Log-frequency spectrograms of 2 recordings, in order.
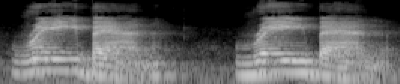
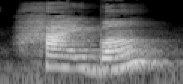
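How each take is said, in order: First: "Ray-Ban" as "RAY-ban", curled R; falling English "Ray-Ban". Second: "Ray-Ban" as "HAI-ban", louder and higher; H sound opening "Ray-Ban"; rising Portuguese-style "Ray-Ban"; Brazilian R. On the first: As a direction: model "Ray-Ban" with American R. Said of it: "eles falam Ra". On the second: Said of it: "a gente fala o Ra". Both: Shown as a demonstration.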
